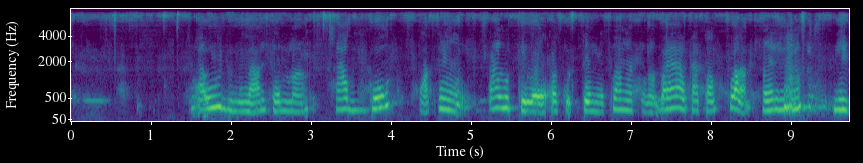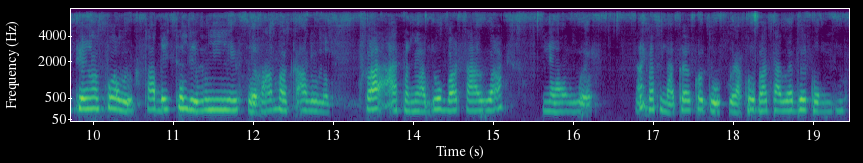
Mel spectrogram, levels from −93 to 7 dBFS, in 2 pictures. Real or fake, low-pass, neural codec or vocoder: fake; 7.2 kHz; codec, 24 kHz, 1.5 kbps, HILCodec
